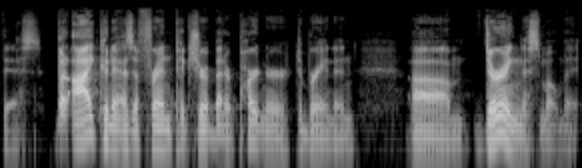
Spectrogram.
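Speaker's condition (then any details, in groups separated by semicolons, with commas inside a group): No condition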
